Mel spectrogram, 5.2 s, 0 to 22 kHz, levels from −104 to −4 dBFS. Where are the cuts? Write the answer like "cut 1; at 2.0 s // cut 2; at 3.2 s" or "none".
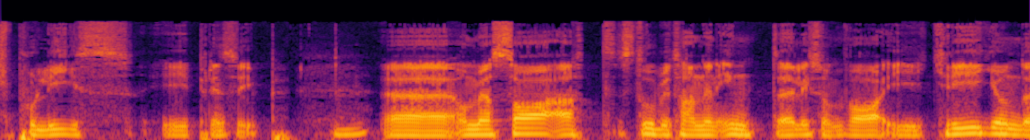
none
